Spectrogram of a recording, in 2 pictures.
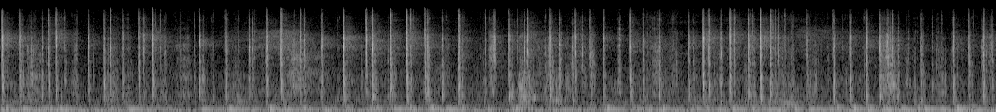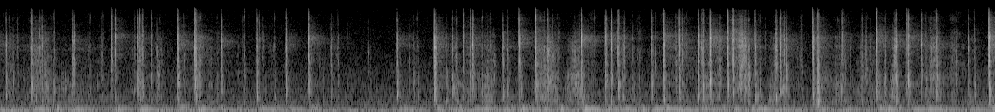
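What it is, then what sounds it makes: Plastic computer keyboard. Fingertips with long painted nails rapidly press the keys of a full-size black plastic computer keyboard resting on a white fur rug. Fast, bright, clicky typing taps patter in a steady dense stream over a faint low hum, with a brief lull around the ten-second mark.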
